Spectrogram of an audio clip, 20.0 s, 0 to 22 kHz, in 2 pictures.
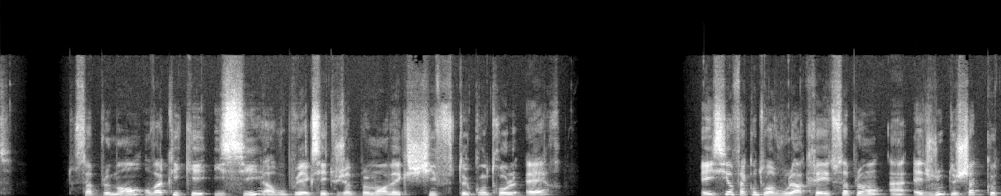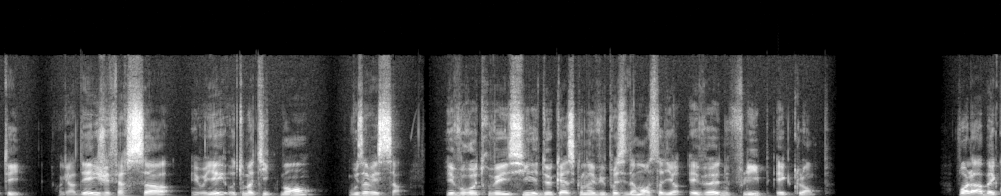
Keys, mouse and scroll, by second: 0.1-6.6 alt+shift+drag, 6.6-13.9 middle drag, 13.9 click, 17.0 click.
